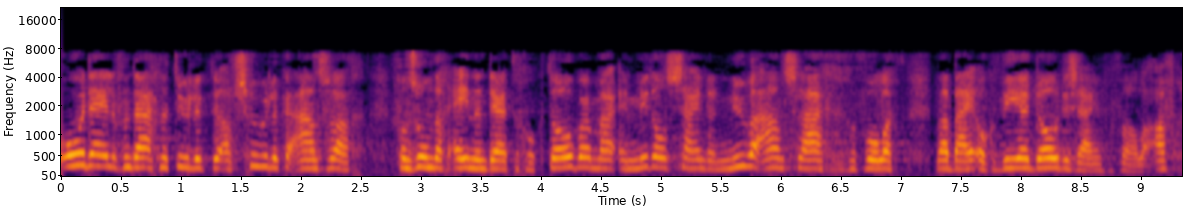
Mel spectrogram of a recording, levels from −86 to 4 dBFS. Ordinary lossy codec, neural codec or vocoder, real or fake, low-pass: AAC, 32 kbps; none; real; 7.2 kHz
